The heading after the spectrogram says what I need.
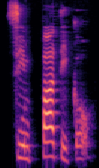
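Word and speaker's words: simpático: the emphasis is on the third to last syllable one two three boligrafo simpatico one two three damilo one two three remember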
